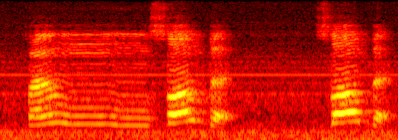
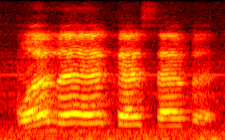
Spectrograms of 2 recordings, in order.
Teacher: sukun asli atau sukun arid, bunyi qalqalahnya sama, tak ada beza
